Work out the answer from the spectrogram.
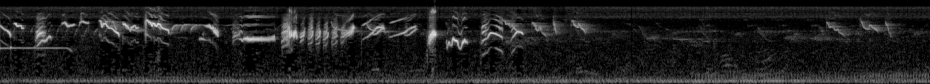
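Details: Oriental white-eye giving a rough ngeriwik chattering song that stimulates other white-eyes to sing along: rapid high, scratchy chirps and downslurred notes tumbling for about five seconds, then near silence with faint low background hum.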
